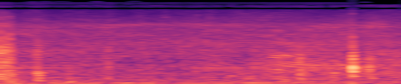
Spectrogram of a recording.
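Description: A vehicle engine idling: a steady, even hum with outdoor background noise and a faint tick near the end.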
